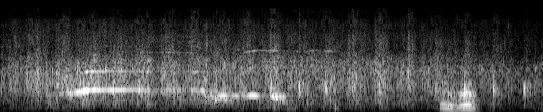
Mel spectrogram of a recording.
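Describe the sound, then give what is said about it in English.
Warm audience applause welcomes two guests at the start of a book talk: a steady, dense wash of clapping that swells and continues throughout, with some voices mixed in. “So first, let's give a warm round of welcome to Kamau and Kate.”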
